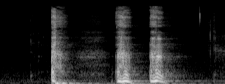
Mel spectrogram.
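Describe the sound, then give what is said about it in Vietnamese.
A person coughs lightly into a clenched fist: three short, soft, throat-clearing coughs, with the first standing alone and the next two coming close together. “Chu Tề Lan nắm tay ho nhẹ để cho Lục Bắc kiềm chế một chút.”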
